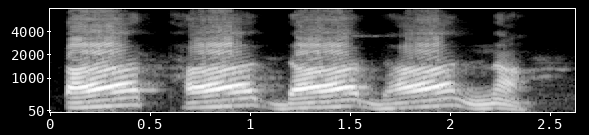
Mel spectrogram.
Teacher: फिर नेक्स्ट आता है और बाहर निकलेंगे तो दंत में आएगा जबान आपकी दांत के अंदरूनी पार्ट में टच होगी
